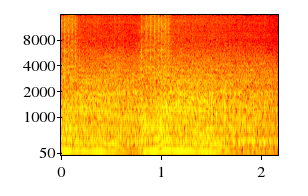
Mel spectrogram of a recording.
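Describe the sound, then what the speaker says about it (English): A Ford Festiva engine runs with an exhaust leak at the front of the engine, a close, noisy, rough drone with a brief rise and fall in revs partway through. "There is still an obvious exhaust leak at the front of the engine."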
